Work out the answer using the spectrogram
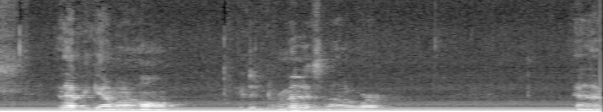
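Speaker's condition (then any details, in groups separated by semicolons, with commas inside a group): ALS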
